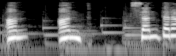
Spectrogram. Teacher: अनुस्वार का उच्चारण नाक से होता है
